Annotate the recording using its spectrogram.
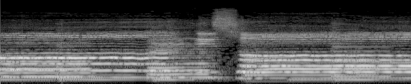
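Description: Several unaccompanied voices singing long held notes in harmony. About halfway through the chord breaks off with a brief hiss, then the voices come back in on a new chord.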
